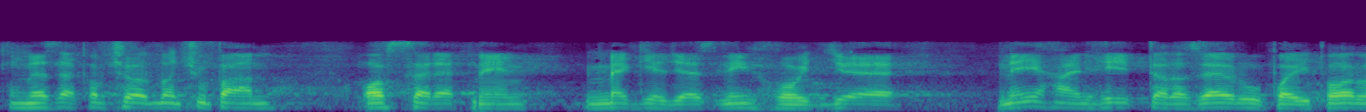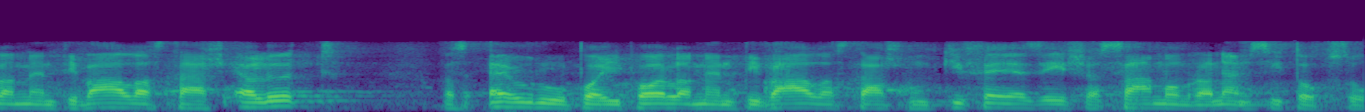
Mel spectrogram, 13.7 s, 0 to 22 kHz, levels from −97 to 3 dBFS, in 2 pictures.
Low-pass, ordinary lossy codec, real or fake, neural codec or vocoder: 5.4 kHz; AAC, 32 kbps; fake; codec, 16 kHz, 4 kbps, X-Codec, HuBERT features, trained on general audio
